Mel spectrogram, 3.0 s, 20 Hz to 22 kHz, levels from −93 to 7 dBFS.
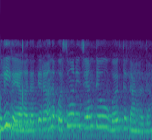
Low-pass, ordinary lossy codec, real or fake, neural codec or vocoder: none; none; real; none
